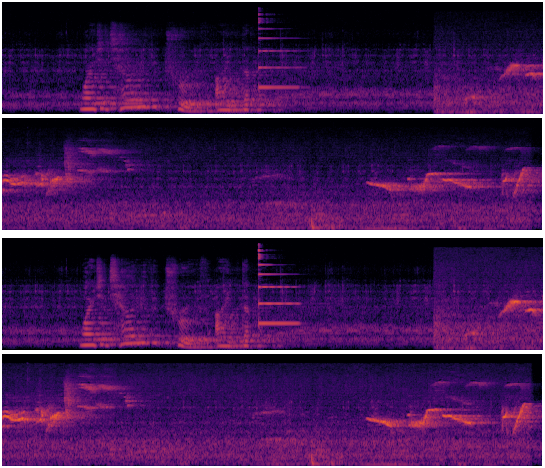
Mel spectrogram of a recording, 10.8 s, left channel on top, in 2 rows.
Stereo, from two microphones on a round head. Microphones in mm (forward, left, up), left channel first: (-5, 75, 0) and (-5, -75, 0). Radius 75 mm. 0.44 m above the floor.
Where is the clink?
40° right (ahead or behind), 0.8 m.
